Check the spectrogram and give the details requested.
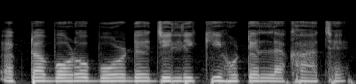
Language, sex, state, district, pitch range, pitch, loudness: Bengali, male, Assam, Kamrup Metropolitan, 150-155 Hz, 155 Hz, -19 LUFS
